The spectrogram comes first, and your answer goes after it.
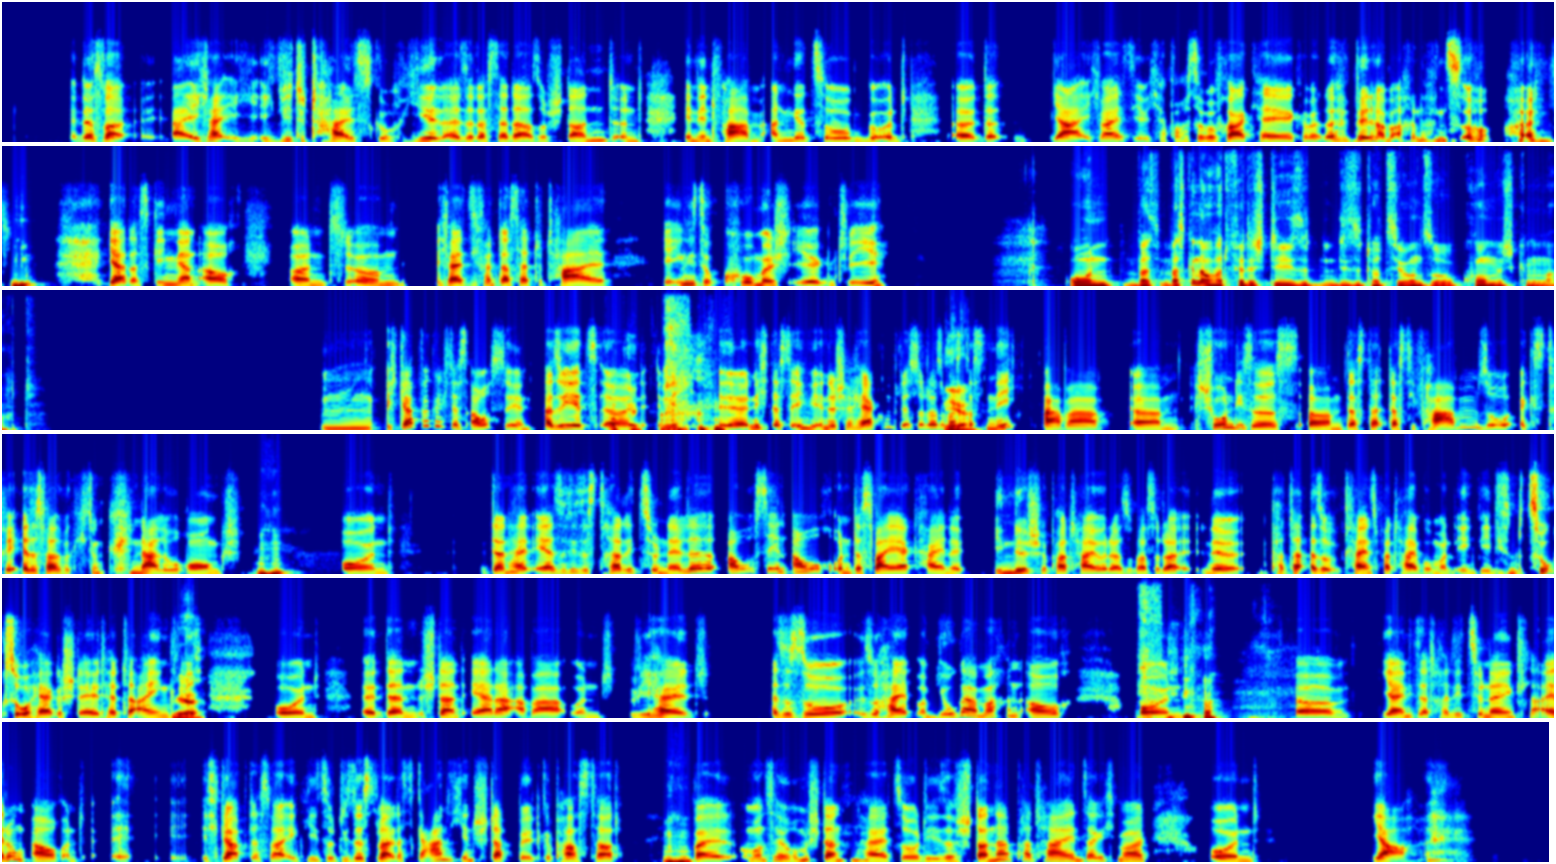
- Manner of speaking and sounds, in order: laughing while speaking: "Bilder machen und so? Und"; chuckle; chuckle; chuckle
- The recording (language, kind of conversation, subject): German, podcast, Was war deine ungewöhnlichste Begegnung auf Reisen?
